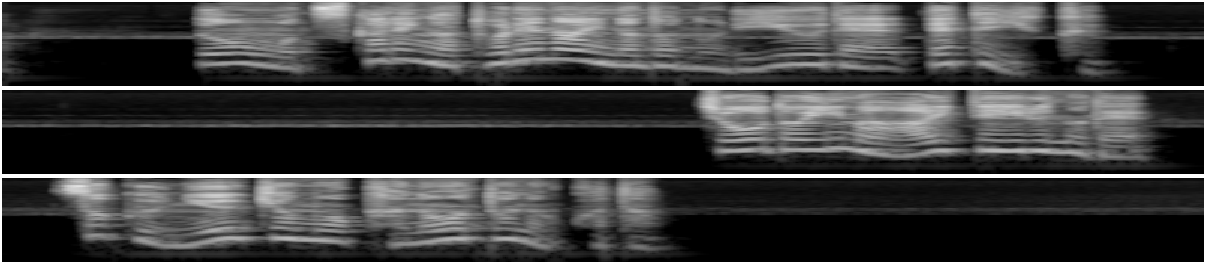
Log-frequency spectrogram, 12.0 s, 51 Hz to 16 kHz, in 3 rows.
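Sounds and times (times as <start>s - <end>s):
faint steady high tone: 0.0s - 12.0s.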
